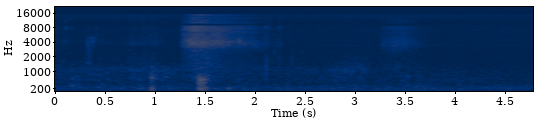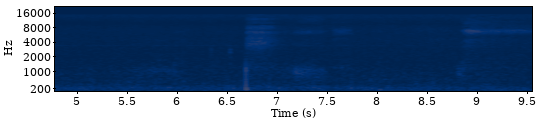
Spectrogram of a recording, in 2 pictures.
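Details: Short hissy snorting breaths with snuffly nasal noise in a quiet room from a sleeping Chihuahua; dog snoring.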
